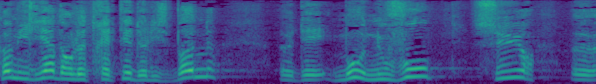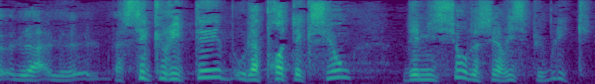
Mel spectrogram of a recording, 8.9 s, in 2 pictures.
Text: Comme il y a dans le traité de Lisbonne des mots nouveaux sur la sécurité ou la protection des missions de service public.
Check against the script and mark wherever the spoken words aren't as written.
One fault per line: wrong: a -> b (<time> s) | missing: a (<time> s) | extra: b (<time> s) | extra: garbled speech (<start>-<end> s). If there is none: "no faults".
no faults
